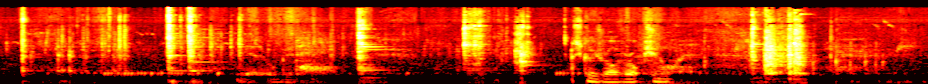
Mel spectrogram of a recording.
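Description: Metal tools clink and knock against a clutch cover.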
